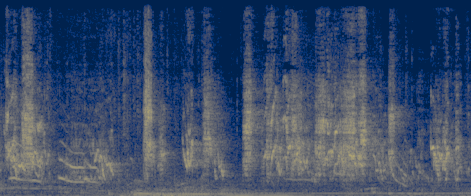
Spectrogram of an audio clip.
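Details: Budgerigars in a colony giving sharp squawks and quick whistled slides, with a lower drawn-out harmonic call in the middle and busy chirping throughout.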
